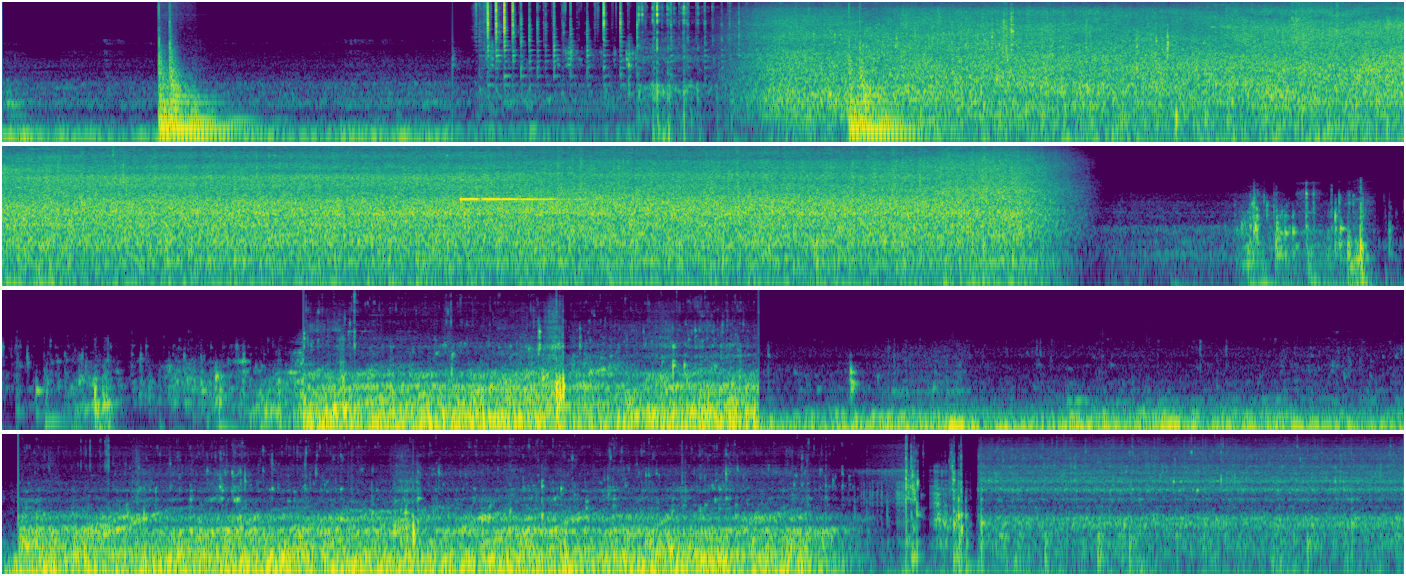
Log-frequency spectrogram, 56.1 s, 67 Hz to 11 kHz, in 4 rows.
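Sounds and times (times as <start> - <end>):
muffled underwater current: 4.5 - 16.0, 18.3 - 35.8, 38.2 - 56.0
scattered knocks: 4.7 - 10.0
stream rushing: 7.2 - 24.9
loud low rumble: 8.5 - 11.3, 34.6 - 49.2.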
